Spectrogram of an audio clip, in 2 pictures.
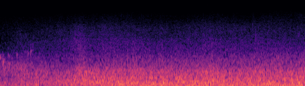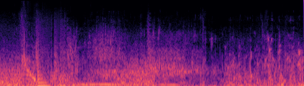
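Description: Breaking wave's whitewater churning around a GoPro held at water level: a loud, deep rush that builds over the first second and holds, with a sharp splash hit about three seconds in.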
